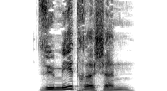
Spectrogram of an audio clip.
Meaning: inflection of symmetrisch: 1. strong genitive masculine/neuter singular 2. weak/mixed genitive/dative all-gender singular 3. strong/weak/mixed accusative masculine singular 4. strong dative plural
- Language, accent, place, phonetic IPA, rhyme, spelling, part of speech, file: German, Germany, Berlin, [zʏˈmeːtʁɪʃn̩], -eːtʁɪʃn̩, symmetrischen, adjective, De-symmetrischen.ogg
